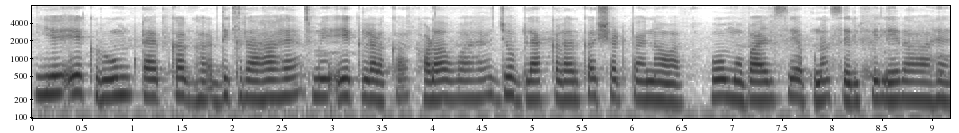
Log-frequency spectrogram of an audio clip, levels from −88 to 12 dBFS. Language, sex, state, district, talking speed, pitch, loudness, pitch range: Hindi, female, Bihar, Kishanganj, 200 wpm, 215 Hz, -14 LUFS, 205-225 Hz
